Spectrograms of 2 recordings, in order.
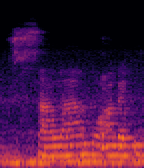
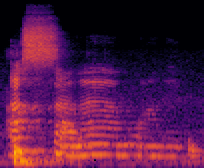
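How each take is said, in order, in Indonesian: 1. Assalamualaikum diucapkan kabur, tanpa konsonan ganda. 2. Assalamualaikum diucapkan jelas, konsonan ganda ditahan. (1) "nggak boleh" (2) "kudu jelas"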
